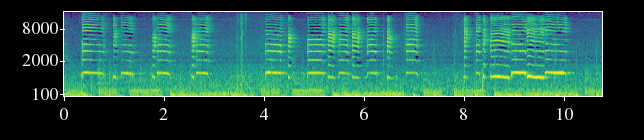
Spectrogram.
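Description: Background music: a short, repeating melody of stepped notes over a bass line.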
